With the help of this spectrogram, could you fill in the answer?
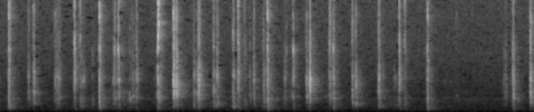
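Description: Fast fingertip typing on a full-size black mechanical gaming keyboard with plastic keycaps and a hollow body gives a rapid run of sharp, bright clicks with almost no low end. The keystrokes come in quick irregular bursts, then pause briefly near the end before a few final taps.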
